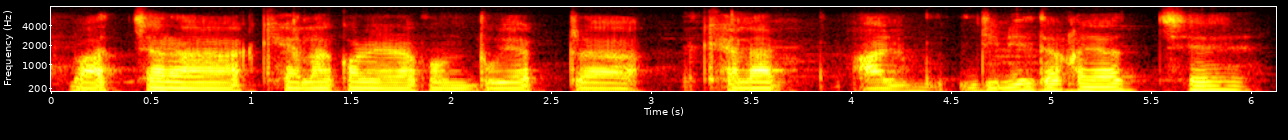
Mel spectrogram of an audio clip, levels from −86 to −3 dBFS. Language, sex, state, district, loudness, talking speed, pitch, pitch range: Bengali, male, West Bengal, North 24 Parganas, -18 LUFS, 110 wpm, 100 Hz, 100-115 Hz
